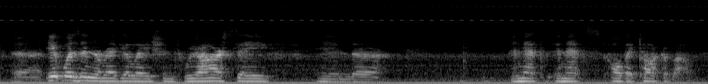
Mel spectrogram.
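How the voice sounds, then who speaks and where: A man's speech broken by long, frequent pauses, with audible room echo and noticeable background noise. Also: moderate pace. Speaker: citizen activist blogger. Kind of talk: casual commentary. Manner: halting.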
